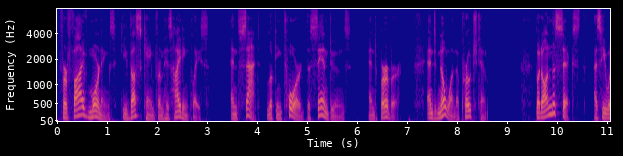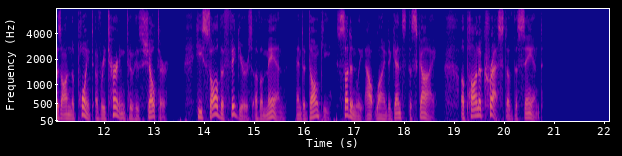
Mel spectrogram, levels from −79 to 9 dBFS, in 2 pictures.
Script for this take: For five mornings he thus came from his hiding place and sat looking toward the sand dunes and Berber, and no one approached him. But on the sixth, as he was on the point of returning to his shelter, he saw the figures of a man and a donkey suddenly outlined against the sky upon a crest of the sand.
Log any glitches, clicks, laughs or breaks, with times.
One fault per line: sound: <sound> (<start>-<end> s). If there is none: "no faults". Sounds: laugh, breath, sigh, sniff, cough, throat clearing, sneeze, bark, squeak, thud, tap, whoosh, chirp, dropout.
no faults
